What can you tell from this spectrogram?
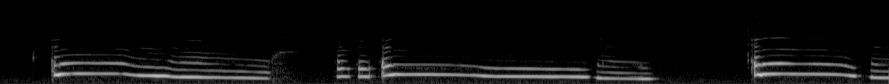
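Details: Several long wolf howls at night, each steady tone stepping down in pitch, broken by short yips and pauses, with a lower howl overlapping in the middle.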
